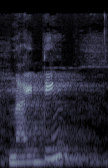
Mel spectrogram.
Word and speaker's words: knitting: The pronunciation is नाइटिंग.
